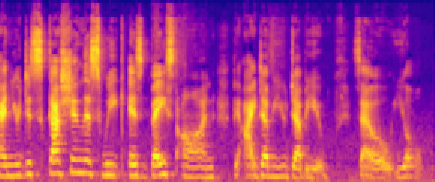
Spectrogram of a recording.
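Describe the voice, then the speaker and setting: A woman's very slow speech with audible room echo and noticeable background noise. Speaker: college history instructor. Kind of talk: recorded lecture to students. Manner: animated, enthusiastic.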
